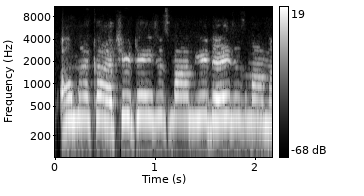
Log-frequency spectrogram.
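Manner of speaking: high-pitched, repeated gush of recognition; retold excitement, held up high; excited classmate. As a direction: imitate a classmate thrilled to meet her.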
